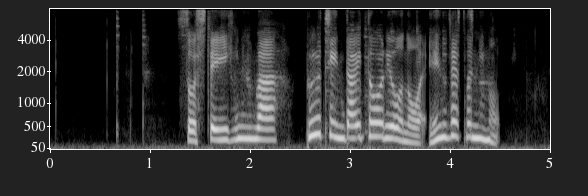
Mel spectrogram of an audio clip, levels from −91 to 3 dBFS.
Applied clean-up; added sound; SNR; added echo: neural diffusion model UNIVERSE++.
